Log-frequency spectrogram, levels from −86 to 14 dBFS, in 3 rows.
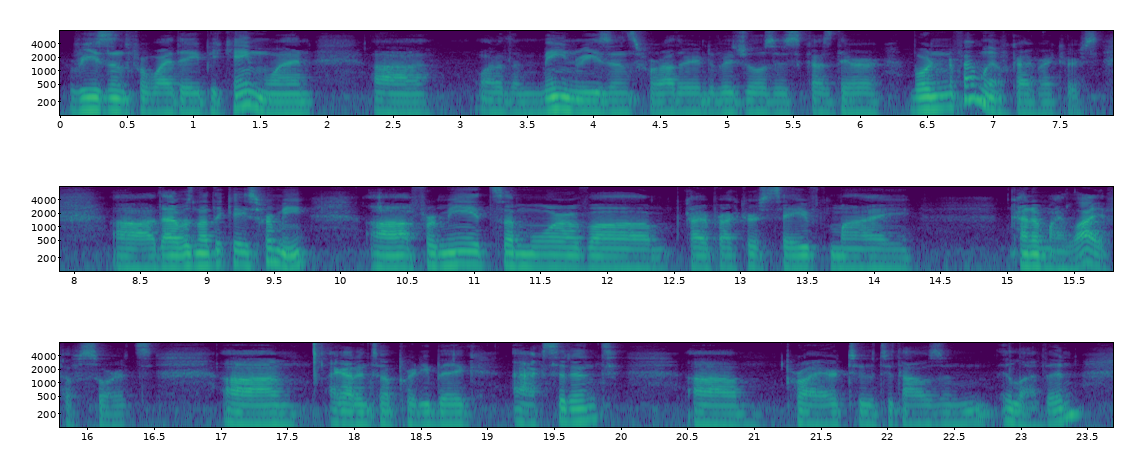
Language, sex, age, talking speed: English, male, 20-39, 155 wpm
